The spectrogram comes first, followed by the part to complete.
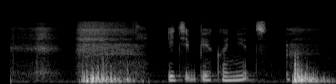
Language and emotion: Russian, sad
